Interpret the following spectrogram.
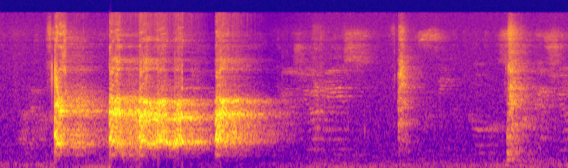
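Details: West Highland White Terrier named Santhiago playing with his bone indoors: a quick run of three loud, ringing barks in the first two seconds, then fainter thumps and a person's voice calling his name.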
